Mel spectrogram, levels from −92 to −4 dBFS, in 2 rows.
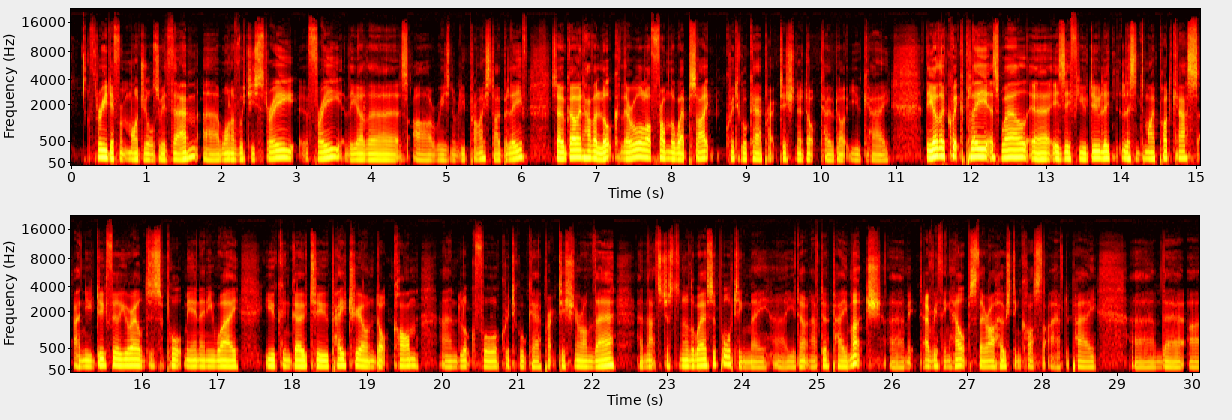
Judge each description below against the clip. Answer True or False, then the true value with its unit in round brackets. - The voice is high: False (115 Hz)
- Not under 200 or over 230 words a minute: True (205 wpm)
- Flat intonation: False (3.2 semitones)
